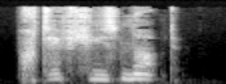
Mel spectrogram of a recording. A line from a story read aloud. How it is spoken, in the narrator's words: Michael whispered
